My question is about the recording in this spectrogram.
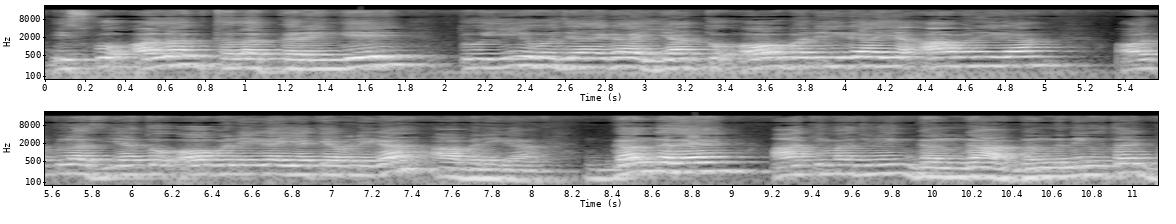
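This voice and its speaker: Guy teaching grammar, highish voice, keeps asking "clear?" and answering himself, far from mic, roomy echo. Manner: repetitive, asks students questions and answers himself. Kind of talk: Hindi grammar lesson. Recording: echoey room, voice from a distance.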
